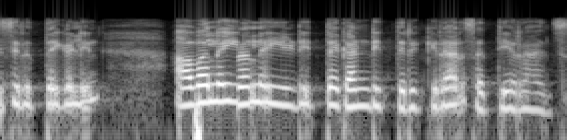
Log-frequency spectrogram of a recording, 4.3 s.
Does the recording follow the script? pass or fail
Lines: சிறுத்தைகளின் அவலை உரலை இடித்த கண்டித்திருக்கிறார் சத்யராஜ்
pass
